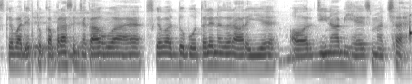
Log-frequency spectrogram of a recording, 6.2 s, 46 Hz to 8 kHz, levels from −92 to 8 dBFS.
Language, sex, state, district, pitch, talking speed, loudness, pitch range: Hindi, male, Bihar, Kishanganj, 145 Hz, 230 wpm, -26 LUFS, 140-150 Hz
